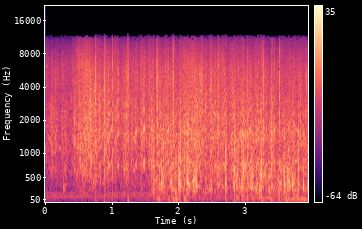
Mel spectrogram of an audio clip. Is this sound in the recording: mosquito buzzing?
no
